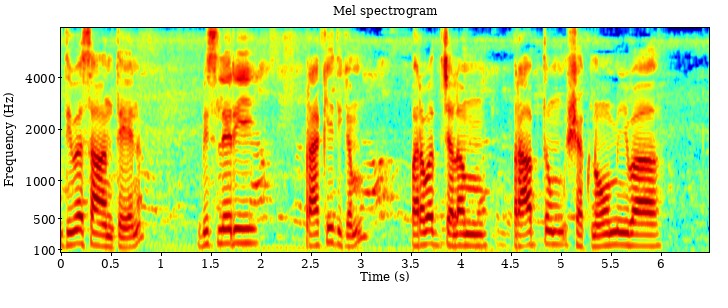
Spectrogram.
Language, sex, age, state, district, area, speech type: Sanskrit, male, 18-30, West Bengal, Dakshin Dinajpur, rural, read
